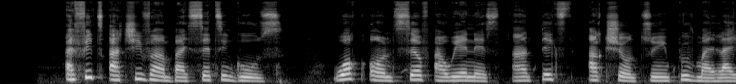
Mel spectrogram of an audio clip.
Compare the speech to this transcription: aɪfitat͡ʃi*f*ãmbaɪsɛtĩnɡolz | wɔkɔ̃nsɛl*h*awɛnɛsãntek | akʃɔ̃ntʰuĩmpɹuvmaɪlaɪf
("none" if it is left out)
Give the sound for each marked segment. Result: v, f

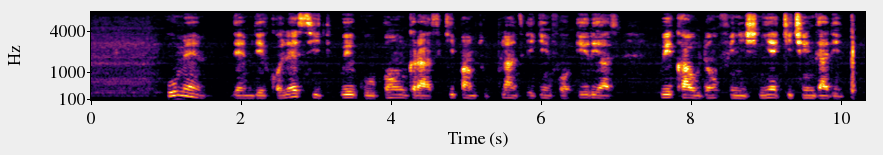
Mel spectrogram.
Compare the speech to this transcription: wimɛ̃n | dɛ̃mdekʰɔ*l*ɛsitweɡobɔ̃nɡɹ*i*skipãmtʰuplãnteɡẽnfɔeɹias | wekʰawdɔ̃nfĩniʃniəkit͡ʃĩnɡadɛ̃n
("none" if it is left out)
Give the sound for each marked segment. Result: l, a

